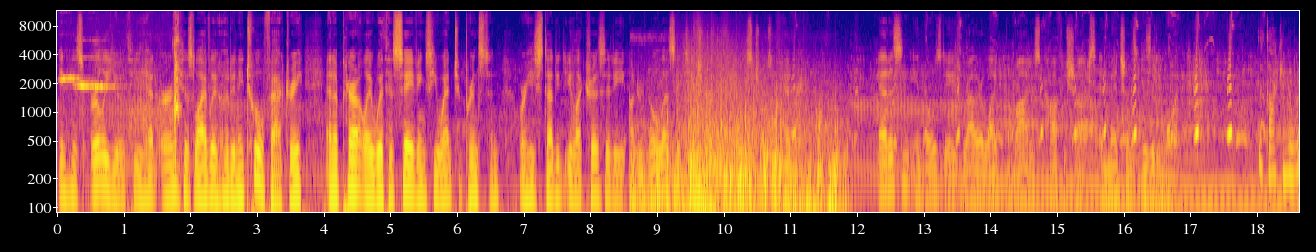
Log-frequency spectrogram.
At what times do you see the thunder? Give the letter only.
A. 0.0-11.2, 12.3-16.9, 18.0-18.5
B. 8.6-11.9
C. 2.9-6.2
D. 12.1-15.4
B.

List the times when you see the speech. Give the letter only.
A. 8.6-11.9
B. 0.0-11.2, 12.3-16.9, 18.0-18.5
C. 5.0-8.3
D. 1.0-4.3
B.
